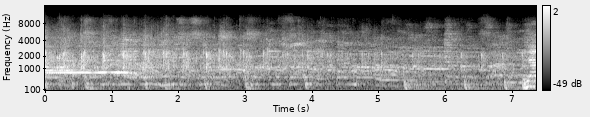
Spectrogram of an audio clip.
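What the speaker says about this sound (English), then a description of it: "How about a round of applause for all of our Mifflin youth baseball players?" An outdoor crowd at a youth baseball game applauding the Mifflin youth baseball players; scattered, moderate clapping and crowd murmur carry on steadily, with a few voices mixed in.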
